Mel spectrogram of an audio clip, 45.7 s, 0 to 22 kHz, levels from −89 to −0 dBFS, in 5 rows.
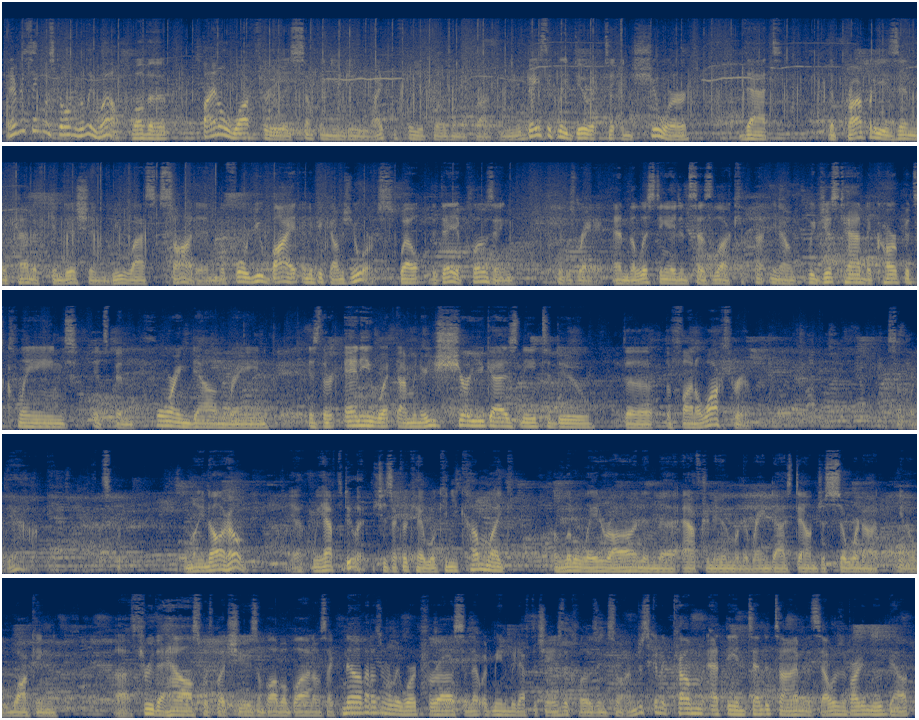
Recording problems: chatter from many people; loud; throughout; 8 dB below the speech

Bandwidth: 13.5 kHz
